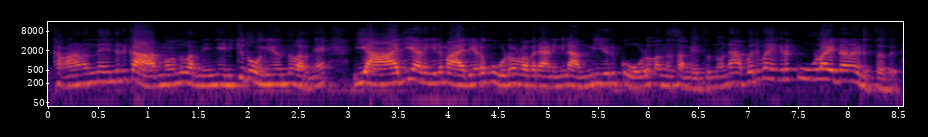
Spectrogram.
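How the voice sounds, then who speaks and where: A reaction video host with a Kerala accent, giving opinionated, repetitive casual commentary. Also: medium pitch.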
